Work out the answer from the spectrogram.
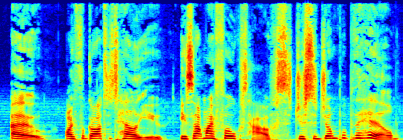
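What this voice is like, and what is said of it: Put-on slight British accent. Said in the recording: “he used a slight British accent, so that's my best attempt at it ... I love ... British accents”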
